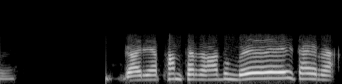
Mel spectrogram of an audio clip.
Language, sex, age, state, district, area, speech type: Bodo, male, 45-60, Assam, Udalguri, rural, conversation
